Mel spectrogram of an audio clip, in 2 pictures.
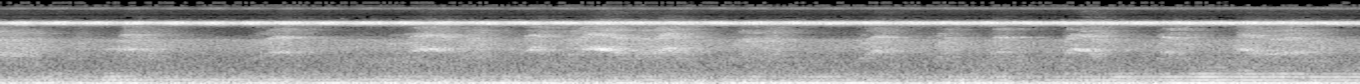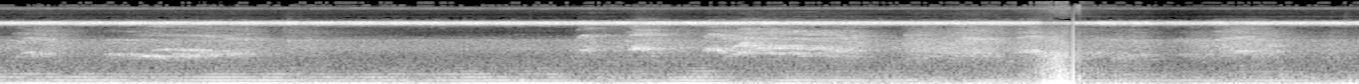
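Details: Night sounds behind a home: a continuous high, steady insect trill runs throughout, with softer pulsed chirping and scattered faint calls, plus a brief thump near fifteen seconds.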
